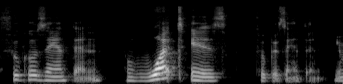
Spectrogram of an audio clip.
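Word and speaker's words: fucoxanthin: we are going to okay it's fuk it's Fuko zanthin but it's spelled you'll see I'm going to share my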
